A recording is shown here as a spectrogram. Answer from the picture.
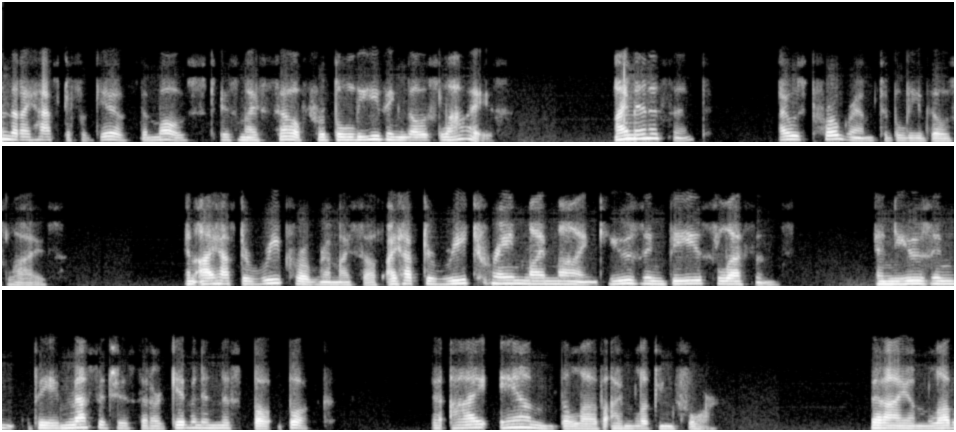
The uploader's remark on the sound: ACIM Daily Conference Call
